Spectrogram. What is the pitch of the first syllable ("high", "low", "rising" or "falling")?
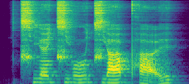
rising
